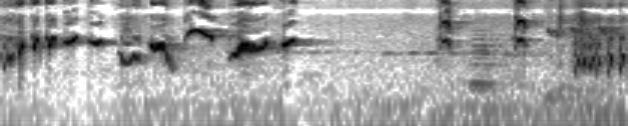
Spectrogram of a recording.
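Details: A white-rumped shama sings its full repertoire as a lure for others of its kind: warbling, rising and falling whistles in a run, then a quiet gap, scattered sharp notes and a quick stuttering trill.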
